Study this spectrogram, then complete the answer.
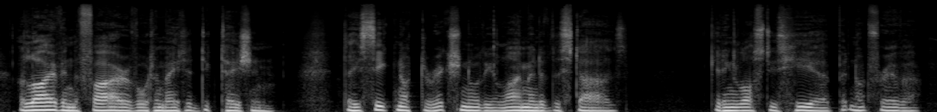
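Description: A man speaks at medium pitch with a dark, mellow, somewhat breathy tone and monotone, flat intonation. The recording is very clean with a silent background and a dry, close sound with no echo. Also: moderate pace. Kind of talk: poetry reading of original poems, studio recording. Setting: studio.

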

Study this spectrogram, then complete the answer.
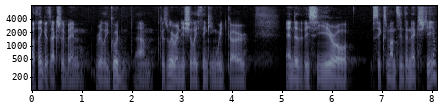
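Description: A very deep, low male voice at a moderate pace with ordinary pitch variation, in a very clean recording with a silent background. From Australia (Bega, NSW). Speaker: high school teacher, missionary candidate. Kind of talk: interview.

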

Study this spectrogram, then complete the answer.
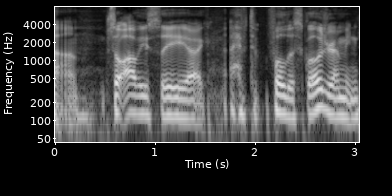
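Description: A man with an Albertan accent speaks at a fairly quick pace in a medium pitch, his intonation fairly even, on a very clean recording with a silent background and a dry, close sound with no echo. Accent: Canadian (Alberta). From Edmonton, Alberta, Canada. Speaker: accountant and paracyclist. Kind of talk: interview.

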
